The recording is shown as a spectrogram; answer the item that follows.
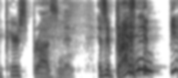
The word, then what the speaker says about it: Brosnan: Is it Brosnan? Yeah, it's Brosnan. How else would you pronounce that?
